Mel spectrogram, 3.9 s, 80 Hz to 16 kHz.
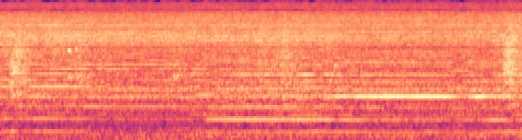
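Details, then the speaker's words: Shelby Cobra build with a 2003 Mustang GT 4.6 V8 and 5-speed manual: at key-on, a steady, even electric hum as the fuel pump primes. It reaches 10 psi immediately, where before it struggled to build pressure. "i'm just gonna turn the key on and see how fast i can hear the pump pumping"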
